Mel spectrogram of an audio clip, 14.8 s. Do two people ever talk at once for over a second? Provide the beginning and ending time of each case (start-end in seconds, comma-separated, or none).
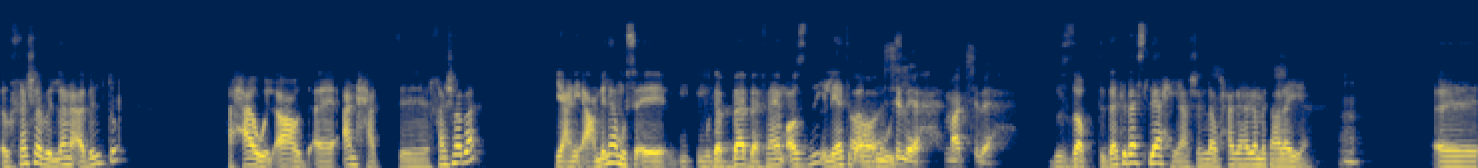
none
